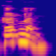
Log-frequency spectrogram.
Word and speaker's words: colonel: It's kernel. And I always felt that colonel is wrong because in Hindi it is pronounced colonel.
